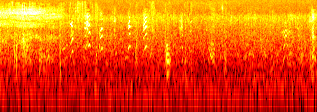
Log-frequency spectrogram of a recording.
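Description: Young ape's short squeaky whimpering calls from the film soundtrack, several in quick succession, each sliding in pitch.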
